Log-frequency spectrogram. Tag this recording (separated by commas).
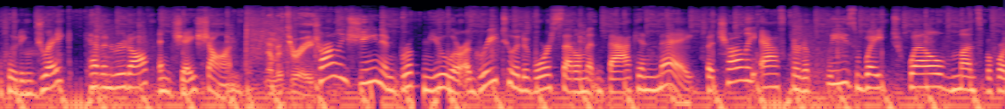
Music, Speech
